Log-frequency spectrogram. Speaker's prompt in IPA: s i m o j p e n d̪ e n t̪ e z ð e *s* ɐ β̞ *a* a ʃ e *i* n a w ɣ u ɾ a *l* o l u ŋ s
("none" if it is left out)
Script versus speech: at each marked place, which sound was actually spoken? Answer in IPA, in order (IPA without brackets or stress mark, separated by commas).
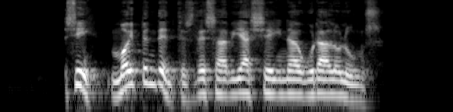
s, i, i, l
